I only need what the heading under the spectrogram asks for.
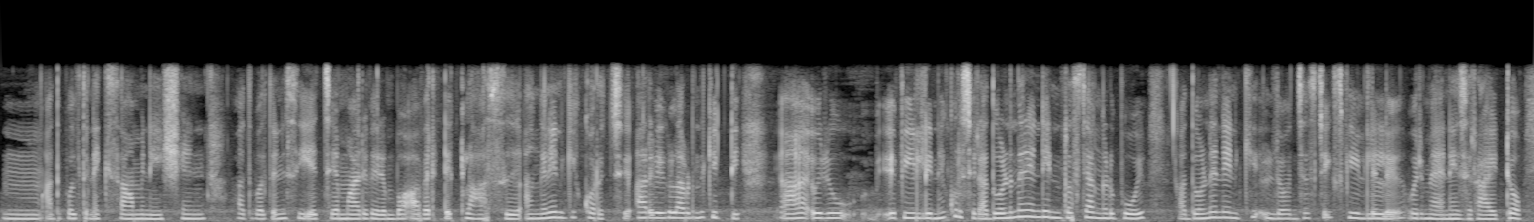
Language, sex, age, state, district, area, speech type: Malayalam, female, 18-30, Kerala, Palakkad, rural, spontaneous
